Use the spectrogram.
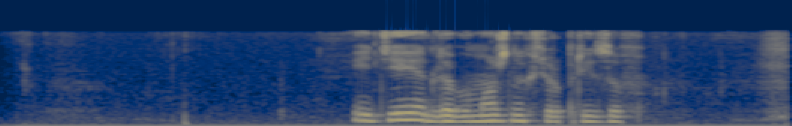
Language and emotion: Russian, neutral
